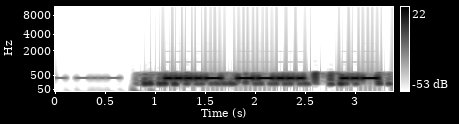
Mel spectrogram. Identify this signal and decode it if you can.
Morse code, heard as a keyed tone, about 24 wpm, 410 Hz. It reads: 47 U
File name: contests / CW-SS-k5tr- -2200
